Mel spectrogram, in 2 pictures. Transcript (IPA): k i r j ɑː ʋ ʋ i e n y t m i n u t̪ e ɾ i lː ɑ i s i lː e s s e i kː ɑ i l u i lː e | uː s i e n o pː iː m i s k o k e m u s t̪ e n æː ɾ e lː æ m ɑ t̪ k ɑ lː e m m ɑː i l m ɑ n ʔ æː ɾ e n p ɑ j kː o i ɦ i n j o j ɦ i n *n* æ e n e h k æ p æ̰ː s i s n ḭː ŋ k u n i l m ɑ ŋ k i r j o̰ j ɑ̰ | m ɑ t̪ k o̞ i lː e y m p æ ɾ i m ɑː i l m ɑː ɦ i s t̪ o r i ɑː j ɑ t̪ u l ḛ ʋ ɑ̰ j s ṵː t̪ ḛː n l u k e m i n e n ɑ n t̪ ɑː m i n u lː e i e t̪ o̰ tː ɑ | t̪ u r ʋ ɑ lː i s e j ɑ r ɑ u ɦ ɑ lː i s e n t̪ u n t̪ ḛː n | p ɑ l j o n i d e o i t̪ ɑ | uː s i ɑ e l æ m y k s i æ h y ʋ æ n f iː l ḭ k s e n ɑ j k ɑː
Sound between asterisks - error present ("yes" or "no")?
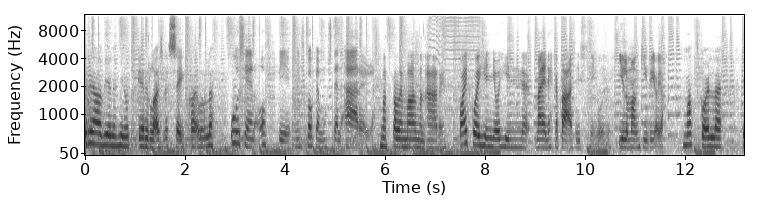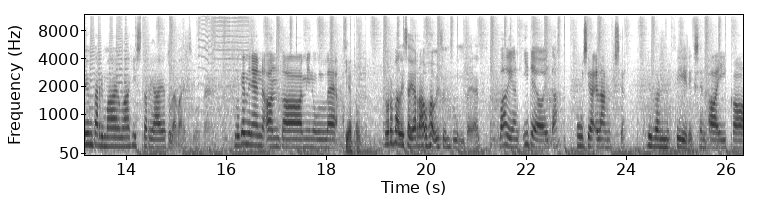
yes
